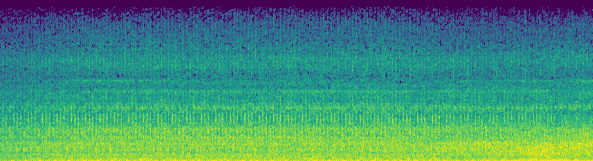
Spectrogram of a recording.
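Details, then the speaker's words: Nissan Rogue with the service engine soon light on and some smoke seen, during acceleration: an uneven, lumpy stumble about three times a second. Engine misfire suspected by the owner. "I believe this is possibly caused due to some misfiring but of course you know that's actually the acceleration portion"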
